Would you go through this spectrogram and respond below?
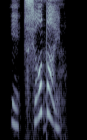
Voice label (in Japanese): イッツショータイム, kawaii voice; 音ゲー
